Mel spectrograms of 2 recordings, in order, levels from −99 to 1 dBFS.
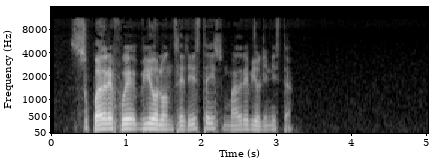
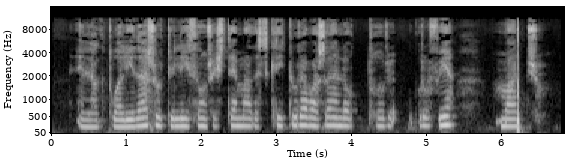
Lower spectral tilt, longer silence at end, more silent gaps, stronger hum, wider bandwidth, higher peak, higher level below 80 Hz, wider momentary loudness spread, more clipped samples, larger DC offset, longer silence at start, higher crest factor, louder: first, -6.5 dB/octave vs -2 dB/octave; first, 1.85 s vs 0.3 s; neither; neither; about the same, 11.5 kHz vs 11.5 kHz; about the same, 0 dBFS vs -2 dBFS; about the same, -56 dBFS vs -54 dBFS; about the same, 18 LU vs 16 LU; neither; neither; about the same, 0.3 s vs 0.35 s; about the same, 22 dB vs 22 dB; about the same, -20 LUFS vs -21 LUFS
